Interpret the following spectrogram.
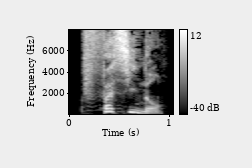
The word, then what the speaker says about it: fascinant: Fascinant, final T not pronounced, so you get this A-N, en, non, fascinant.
